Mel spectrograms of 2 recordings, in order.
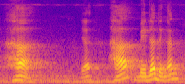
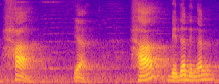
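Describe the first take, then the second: The two takes are said the same way.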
